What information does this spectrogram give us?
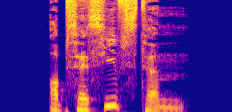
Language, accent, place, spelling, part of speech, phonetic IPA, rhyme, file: German, Germany, Berlin, obsessivstem, adjective, [ɔpz̥ɛˈsiːfstəm], -iːfstəm, De-obsessivstem.ogg
- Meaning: strong dative masculine/neuter singular superlative degree of obsessiv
